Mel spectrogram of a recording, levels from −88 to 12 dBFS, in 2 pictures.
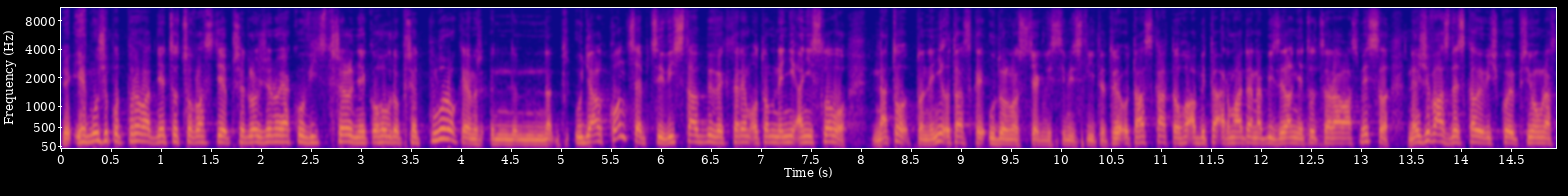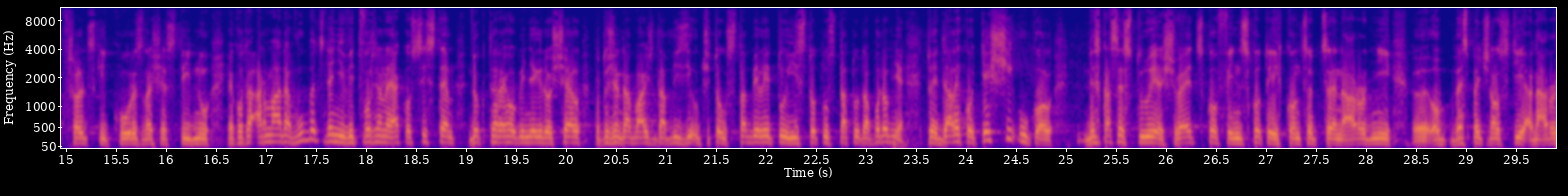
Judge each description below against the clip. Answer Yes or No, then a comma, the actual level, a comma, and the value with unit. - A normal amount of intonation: Yes, average, 3.5 semitones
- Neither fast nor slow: No, fast, 195 wpm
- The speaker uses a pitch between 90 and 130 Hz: No, medium, 140 Hz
